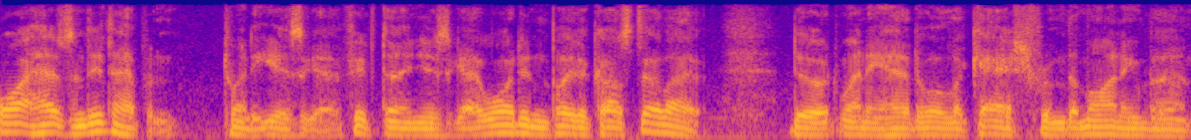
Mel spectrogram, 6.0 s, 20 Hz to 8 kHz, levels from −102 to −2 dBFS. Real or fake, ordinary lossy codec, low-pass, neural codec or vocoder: real; MP3, 64 kbps; 7.2 kHz; none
